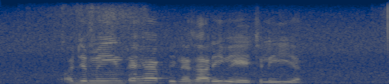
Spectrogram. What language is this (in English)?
Punjabi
